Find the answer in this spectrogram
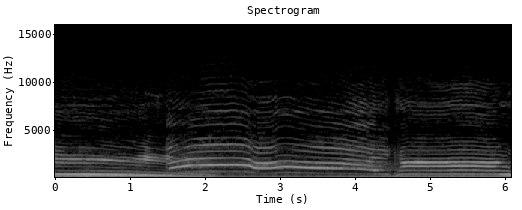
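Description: A man's voice wailing long, sliding notes in a cat-like yowl: a held note that slides down in the first two seconds, then a much higher note that bends and falls slowly, then another held note, over a steady low hum.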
